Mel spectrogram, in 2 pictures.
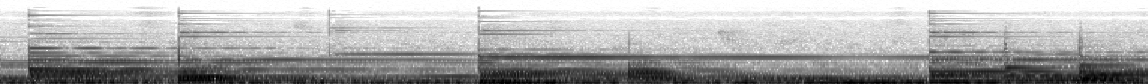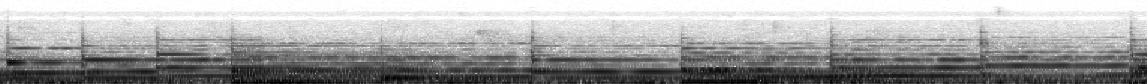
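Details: Bright chiming glockenspiel-like music with plucked, bell-like notes plays throughout, with no animal voice standing out.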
